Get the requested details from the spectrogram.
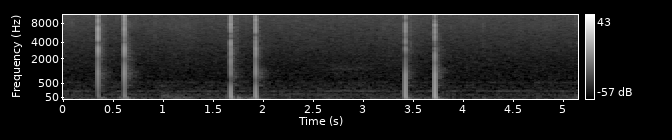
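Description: A solid black rubber hockey puck is held in one hand while fingertips tap its flat face and edge. Seven short, dry taps fall in loose pairs over a quiet background, each a brief bright click with a dull low thump that dies away almost instantly.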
